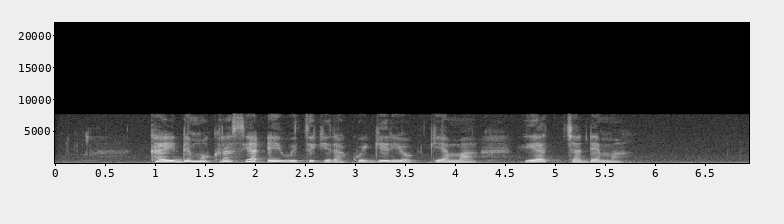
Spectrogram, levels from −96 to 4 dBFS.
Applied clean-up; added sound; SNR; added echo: none; none; none; none.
